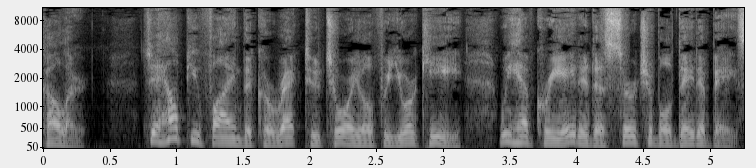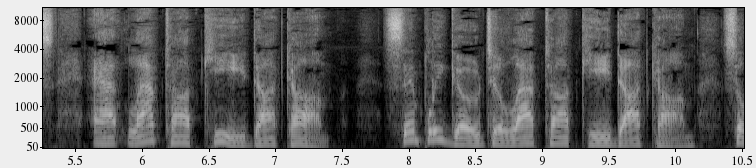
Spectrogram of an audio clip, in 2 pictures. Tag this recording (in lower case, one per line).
speech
